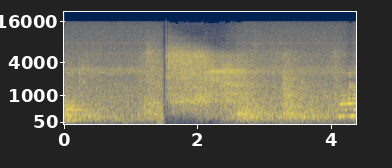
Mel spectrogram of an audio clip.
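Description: Kendo sparring with bamboo shinai during dou-strike practice: a sharp hit about a second and a half in, followed by a loud, noisy rush of sound as the exchange goes on.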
